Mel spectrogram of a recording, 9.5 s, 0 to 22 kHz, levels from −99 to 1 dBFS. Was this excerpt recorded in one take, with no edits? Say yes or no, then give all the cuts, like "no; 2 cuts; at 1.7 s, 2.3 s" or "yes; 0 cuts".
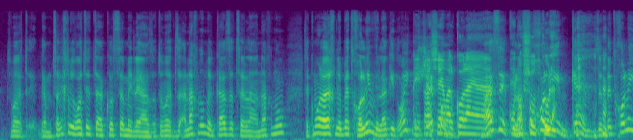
yes; 0 cuts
